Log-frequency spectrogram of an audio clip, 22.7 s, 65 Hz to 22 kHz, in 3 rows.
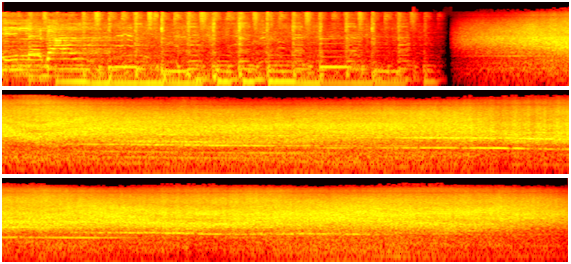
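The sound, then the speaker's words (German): A few seconds of music cut abruptly into a steady roar of traffic at a motorway rest stop on the A5 near Freiburg, with deep engine drones of heavy trucks rising and fading over a continuous rush of tyres. “Eine Autobahnraststätte an der A5 in der Nähe von Freiburg. Hier stehen Tag und Nacht Lkw-Fahrer, tanken, warten oder gehen auf die Toilette.”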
